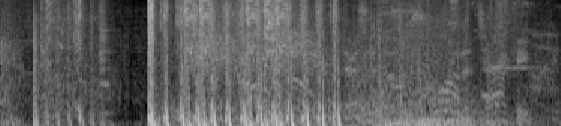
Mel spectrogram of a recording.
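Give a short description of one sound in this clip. Rapid gunfire rattles loudly in bursts.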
